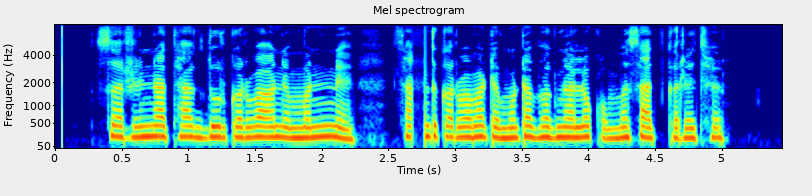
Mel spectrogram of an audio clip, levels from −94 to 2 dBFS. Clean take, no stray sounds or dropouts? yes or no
no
